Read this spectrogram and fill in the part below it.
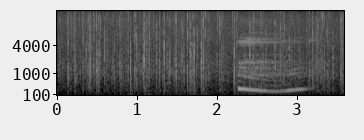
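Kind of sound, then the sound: nature, steady rain falling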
